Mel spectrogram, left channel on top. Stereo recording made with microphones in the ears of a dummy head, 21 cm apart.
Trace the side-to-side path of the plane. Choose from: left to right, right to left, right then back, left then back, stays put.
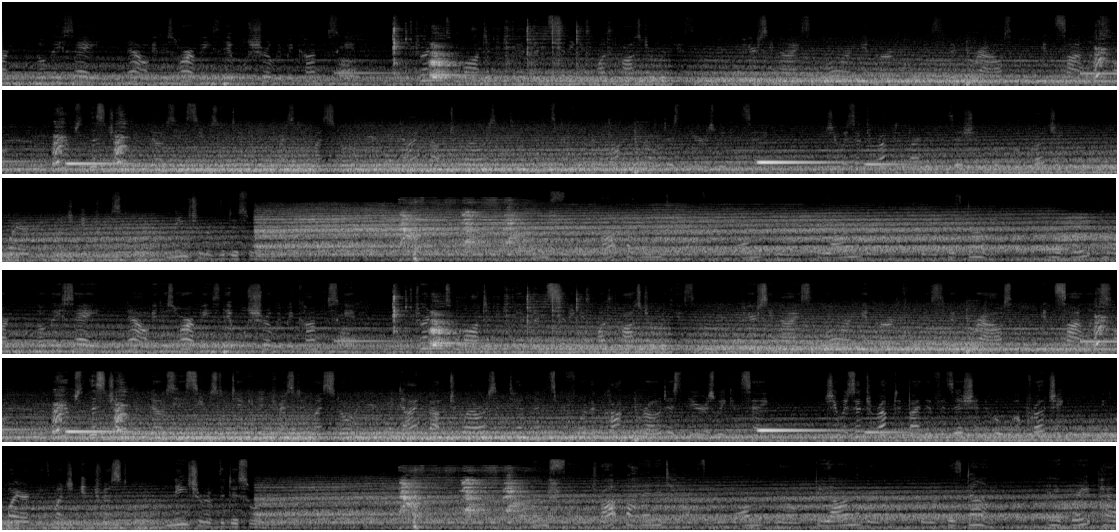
right to left.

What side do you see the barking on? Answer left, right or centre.
centre.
